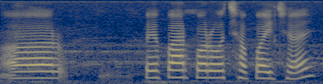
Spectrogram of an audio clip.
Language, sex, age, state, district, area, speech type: Maithili, female, 18-30, Bihar, Muzaffarpur, rural, spontaneous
